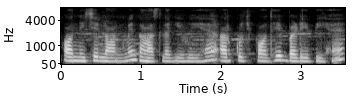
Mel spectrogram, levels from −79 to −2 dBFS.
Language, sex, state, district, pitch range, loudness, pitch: Hindi, female, Chhattisgarh, Raipur, 175-200 Hz, -19 LUFS, 190 Hz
